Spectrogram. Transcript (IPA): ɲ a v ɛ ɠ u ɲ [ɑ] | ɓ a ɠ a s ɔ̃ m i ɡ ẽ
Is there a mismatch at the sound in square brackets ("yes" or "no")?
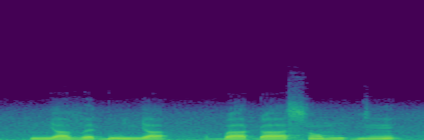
yes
